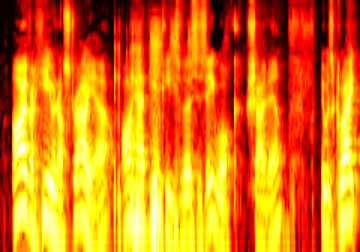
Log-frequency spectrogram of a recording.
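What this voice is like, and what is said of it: Put-on Australian accent. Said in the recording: “I really don't want to do it in Australian accent. Don't do an Australian accent”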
